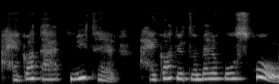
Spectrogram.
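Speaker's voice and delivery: ecstatic, high, excited yelling. Retelling a phone call announcing admission to medical school: imitating an excited scream. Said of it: "and he was screaming".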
